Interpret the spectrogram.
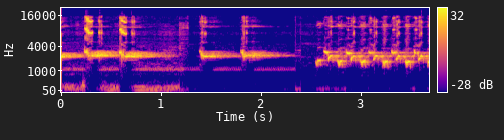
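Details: Yellow-vented bulbul song meant as a lure to provoke singing and fighting: long steady whistled notes with a low hum underneath and thumping noise, then a rapid sequence of repeated whistled notes.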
